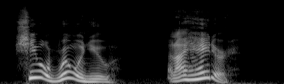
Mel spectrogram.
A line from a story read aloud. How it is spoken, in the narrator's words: she exclaimed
